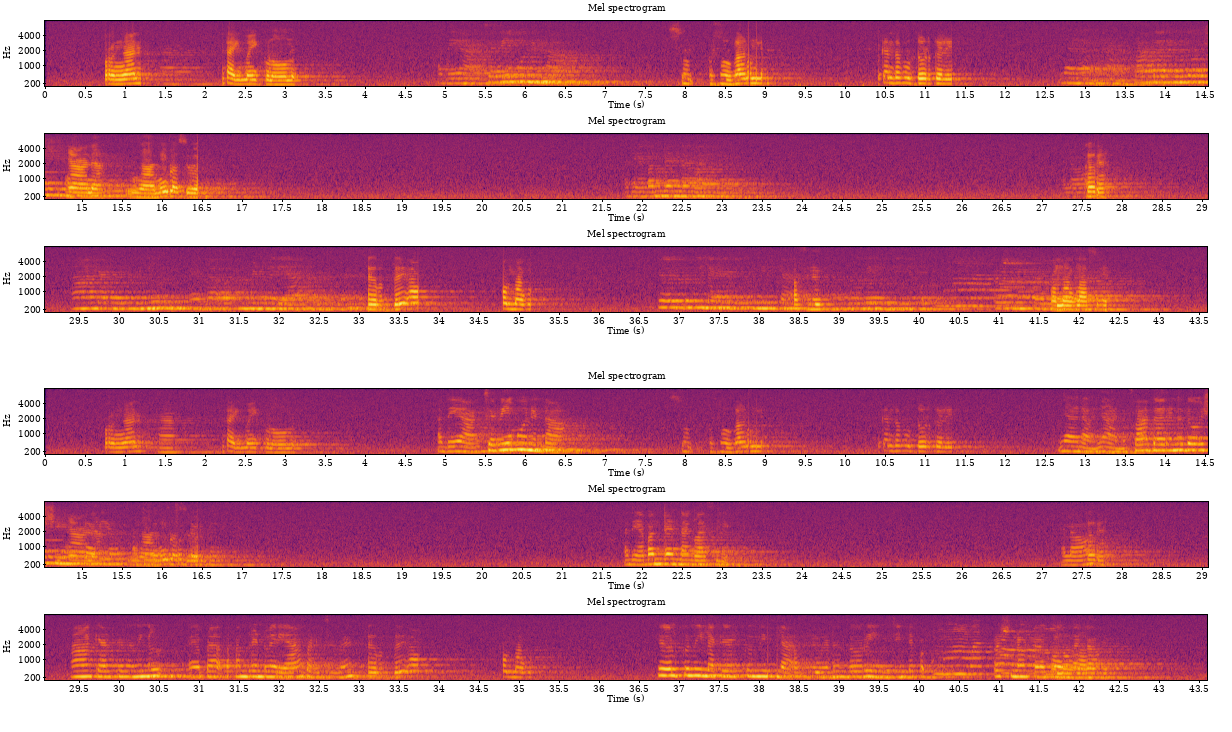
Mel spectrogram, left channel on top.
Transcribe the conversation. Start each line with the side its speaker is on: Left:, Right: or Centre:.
Left: ഉറങ്ങാൻ
Right: ആഹ്
Left: ടൈം ആയ്ക്ക്ണോന്ന്
Right: അതെയാ ചെറിയ മോന്ണ്ടാ
Left: സു സുഖാണല്ലോ <inaudible> ന്താ ഫുഡോടുക്കല്ന്ന്
Right: ഞാനാ ഞാന് സാധാരണ ദോശയും
Left: ഞാനാ
Right: കറിയും അതുപോൽത്തെ
Left: ഞാന് പ്ലസ്
Right: ഫുഡ് കൊടുക്കും അതെയാ പന്ത്രണ്ടാം ക്ലാസ്സില് ഹലോ
Left: ടു
Right: ആഹ് കേൾക്ന്ന് നിങ്ങൾ പന്ത്രണ്ട് വരെയാ പഠിച്ചത്
Left: ചെർത് <inaudible> ഒന്നാം ക്ല
Right: കേൾക്കുന്നില്ല കേൾക്കുന്നി ഇല്ല
Left: ക്ലാസ്സില്
Right: നിങ്ങളുടെ എന്തോ റേഞ്ചിന്റെ പ്രശ്നം ഉണ്ട്ന്ന് തോന്നുന്നല്ലോ
Left: ഒന്നാം ക്ലാസ്സില്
